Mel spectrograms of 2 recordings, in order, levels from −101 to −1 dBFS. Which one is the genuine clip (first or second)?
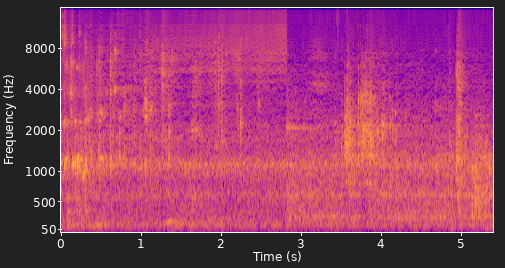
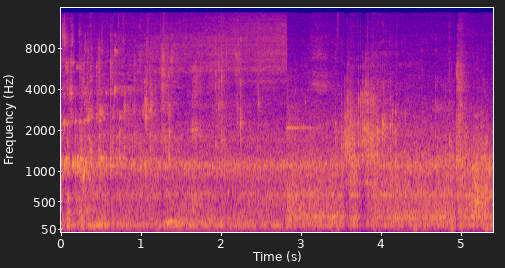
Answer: second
